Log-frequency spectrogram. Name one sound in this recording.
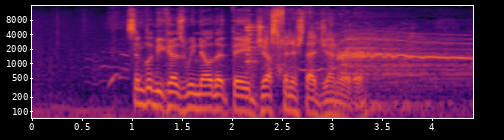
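A young woman screams in pain.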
